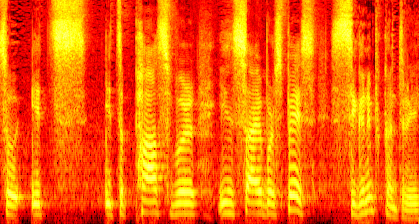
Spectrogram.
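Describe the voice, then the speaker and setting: A man speaks with a Korean accent. His pitch is fairly high for a man, with ordinary pitch variation. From South Korea. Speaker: cybersecurity professor. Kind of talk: live interview. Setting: remote live link. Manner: halting, many fillers. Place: office. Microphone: lapel.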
